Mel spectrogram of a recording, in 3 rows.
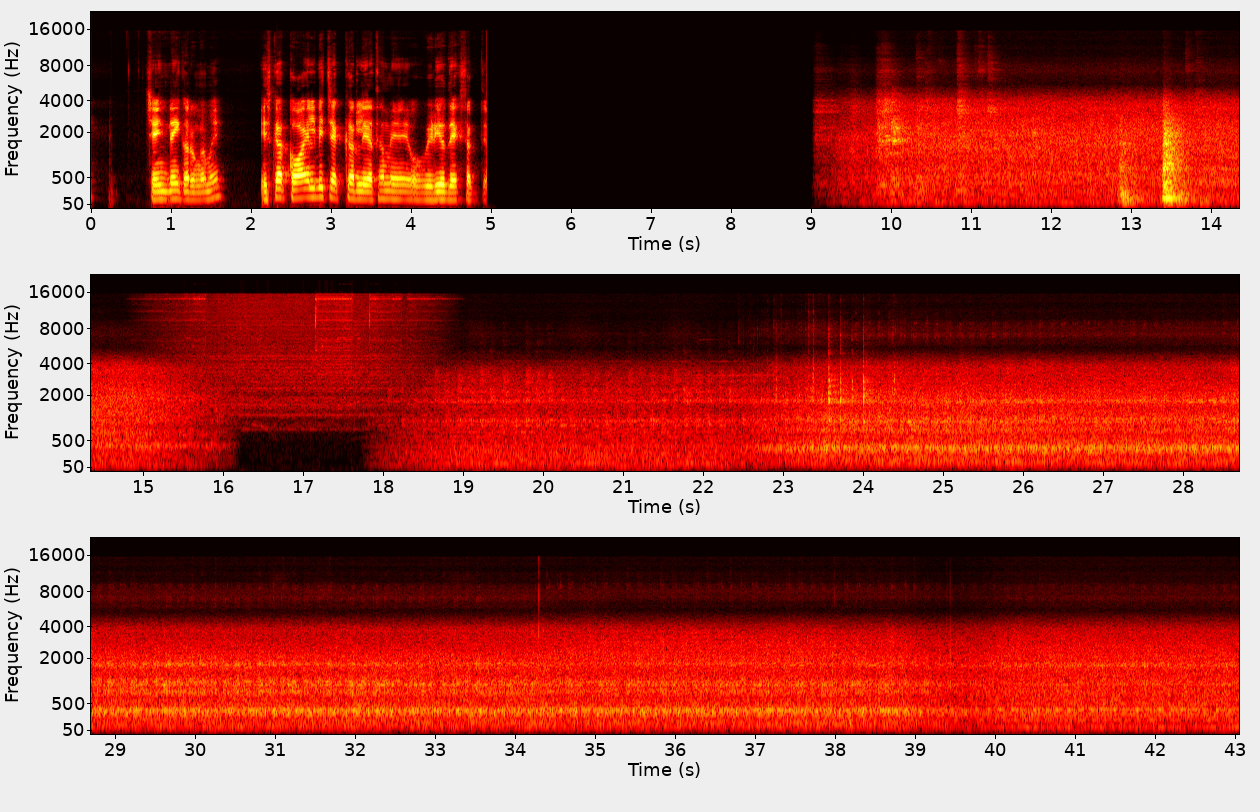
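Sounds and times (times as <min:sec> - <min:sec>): ceiling fan whirring: 0:09.2 - 0:43.0
fan clicks: 0:22.7 - 0:24.6.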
